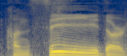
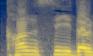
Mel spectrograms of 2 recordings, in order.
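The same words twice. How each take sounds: First: One syllable is stressed over the others. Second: All syllables are said with even weight. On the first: This is how Americans read it. The speaker calls it right. "그래서 consider 이렇게 된단 말이에요" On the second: This is how Koreans read it. The speaker calls it wrong. "consider 그러잖아요"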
